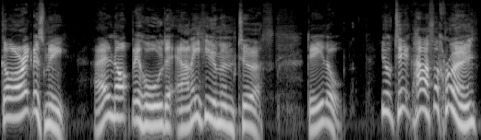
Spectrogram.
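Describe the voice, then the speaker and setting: A man voicing a gruff, thrifty male dwarf traveler with a strong rustic dialect who haggles in short, blunt phrases. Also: high voice, normal speed, darkish tone, no echo, studio quality, pitched above the performer's own voice, lightly acted. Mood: haggling.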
